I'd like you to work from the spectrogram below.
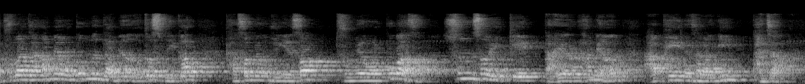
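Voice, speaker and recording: A man's voice: sits high, a little mellow. Male math teacher in an echoey room. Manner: explains patiently, keeps saying "ja" and addressing students; asks questions and answers them himself. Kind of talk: recorded math lecture. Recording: echoey room with long reverb.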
